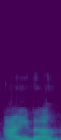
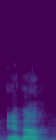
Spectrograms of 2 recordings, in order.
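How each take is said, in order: First: The first vowel sounds long, as in 'eye'. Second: The first vowel sounds short, as in 'in'. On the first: The speaker calls it right. "it's actually Ina" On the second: The speaker calls it wrong. "it looks like I said Inna"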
